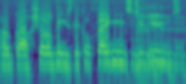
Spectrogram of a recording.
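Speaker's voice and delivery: usual speaking voice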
